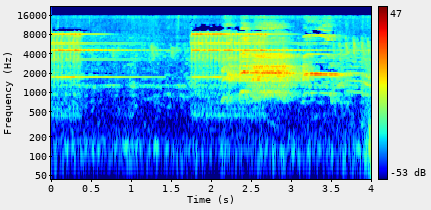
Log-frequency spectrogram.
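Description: Phone ringtone ringing: one ring stops just after the start, and a second ring sounds from about two seconds in until just past three seconds.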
